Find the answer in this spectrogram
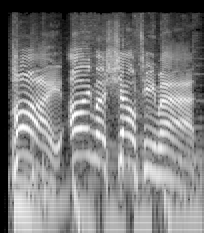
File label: shouty man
